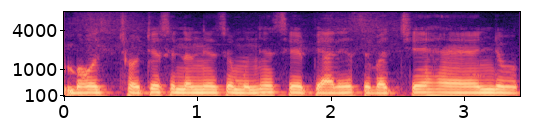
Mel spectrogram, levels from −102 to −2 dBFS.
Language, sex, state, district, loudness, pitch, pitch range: Hindi, male, Haryana, Charkhi Dadri, -13 LUFS, 105 Hz, 105-110 Hz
